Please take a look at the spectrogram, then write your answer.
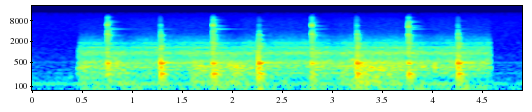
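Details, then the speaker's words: Bosch VE diesel injection pump on a calibration test bench with 12 V DC to its electrical fuel shutoff: sharp single clicks roughly once a second as power is switched on and off; the shutoff solenoid operates properly to admit fuel. "After you've made the electrical connection, be sure the solenoid operates to admit fuel. When you turn the power on and off, it'll sound like"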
